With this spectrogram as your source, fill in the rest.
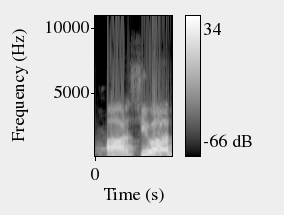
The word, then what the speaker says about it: आशीर्वाद: अब पढ़िए इसको, आशीर्वाद, आशीर्वाद, ये हो गया। आ के बाद अर पढ़ना है, आरशी, आरशी, वाद तो अपने में अलग है, दिख रहा है ये, वाद में क्या वाद विवाद, वाद तो अलग है, तो आशीर्वाद, आशीर्वाद, तो बोल करके भी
